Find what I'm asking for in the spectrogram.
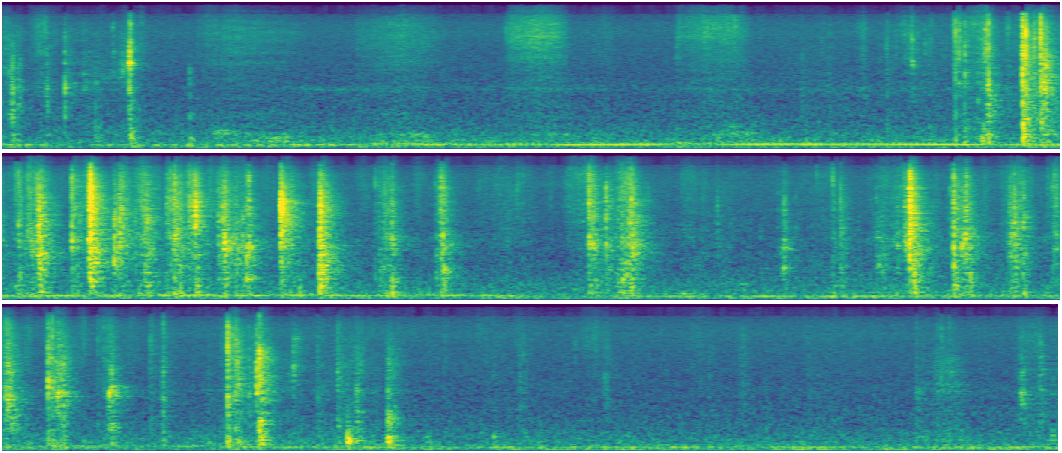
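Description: Tarot cards are shuffled by hand in a quiet room, a soft riffling and papery slapping that comes in bursts, busiest in the middle and later stretches, close and fairly faint with no talk.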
